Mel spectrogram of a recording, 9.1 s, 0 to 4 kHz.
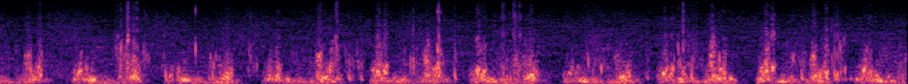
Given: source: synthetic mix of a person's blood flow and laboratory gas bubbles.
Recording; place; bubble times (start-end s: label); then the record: Doppler ultrasound of blood flow; precordium
1.15-1.53 s: bubbles
1.64-1.73 s: bubbles
1.94-2.02 s: bubbles
2.08-2.21 s: bubbles
2.48-2.60 s: bubbles
3.16-3.44 s: bubbles
3.46-3.67 s: bubbles
4.03-4.48 s: bubbles
4.53-4.61 s: bubbles
5.02-5.24 s: bubbles
5.86-6.07 s: bubbles
6.47-6.53 s: bubbles
6.72-6.99 s: bubbles
7.06-7.12 s: bubbles
7.15-7.25 s: bubbles
7.92-8.21 s: bubbles
8.32-8.57 s: bubbles
8.97-9.08 s: bubbles
From the record:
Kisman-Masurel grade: 232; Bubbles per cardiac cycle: several, 3 to 8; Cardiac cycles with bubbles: 50 to 99%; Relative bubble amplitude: moderate (0.250 to 0.450); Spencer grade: 3 (all of the cardiac periods contain showers or single bubble signals, but not dominating or overriding the cardiac motion signals); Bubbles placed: only in the low amplitude regions of the cardiac cycle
